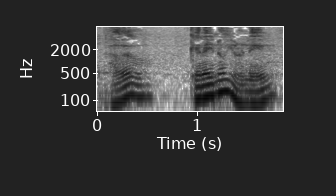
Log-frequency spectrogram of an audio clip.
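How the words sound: It is said in a put-on suave, handsome voice.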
